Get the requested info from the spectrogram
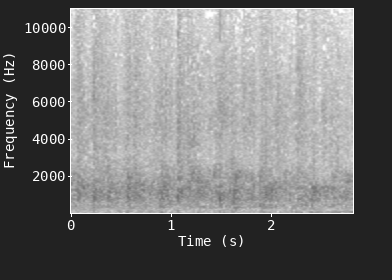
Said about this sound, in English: And so I thought that was something worth celebrating today. Don't you? Let's give a round of applause just for...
